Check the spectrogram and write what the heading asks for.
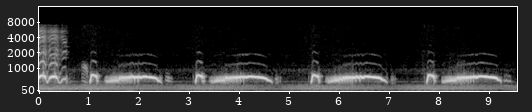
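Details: Male pigeon cooing while mating: each phrase is a short bouncing note followed by a long, swelling, level coo, repeated roughly every two seconds, over a constant low electrical hum.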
